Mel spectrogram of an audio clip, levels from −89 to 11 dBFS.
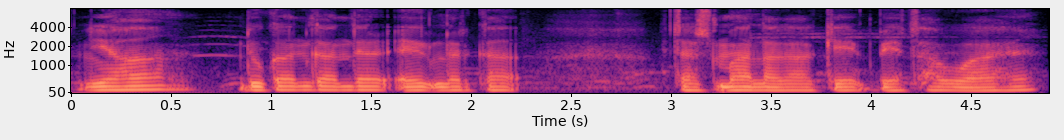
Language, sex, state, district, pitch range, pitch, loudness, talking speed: Hindi, male, Arunachal Pradesh, Papum Pare, 115-125 Hz, 120 Hz, -15 LUFS, 145 wpm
